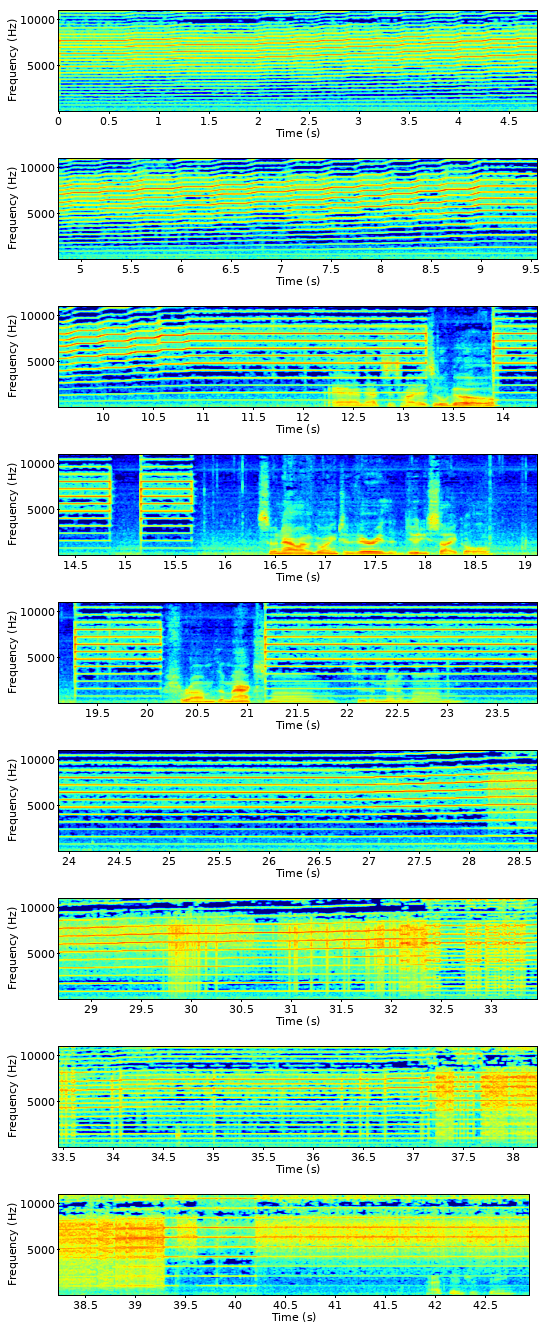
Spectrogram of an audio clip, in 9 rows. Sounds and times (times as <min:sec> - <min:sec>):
Speech: 0:12.3 - 0:13.9, 0:16.3 - 0:18.7, 0:20.2 - 0:23.1, 0:42.0 - 0:42.9.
